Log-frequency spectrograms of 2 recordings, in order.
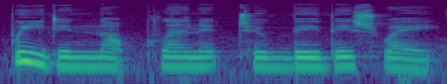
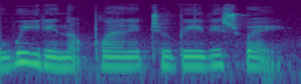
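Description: First: The sentence is spoken slowly and deliberately. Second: The sentence is spoken at a normal, quick speed. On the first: "慢速版" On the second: "长速版"

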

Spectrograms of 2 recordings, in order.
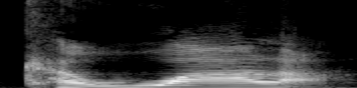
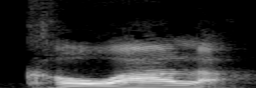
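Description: First: The middle vowels split apart, with 'wa' and stress there. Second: The middle vowels blend into one smooth sound. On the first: This is how Australians say it. "把那个o 这个o 这个发音它发成了awa，而且把这个哇，这两个音符的拆开，然后变成这个重音放在这个o 的字的中间，它发成是koala" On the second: This is the standard dictionary pronunciation. "如果按照音标来说，它应该叫koala"

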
